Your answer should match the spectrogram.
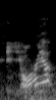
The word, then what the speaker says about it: Peoria: Um specifically speaking, it's about a seven hour because this one's in Poria. Yeah. Is that how you pronounce it?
